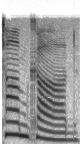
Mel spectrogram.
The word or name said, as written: tomcod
